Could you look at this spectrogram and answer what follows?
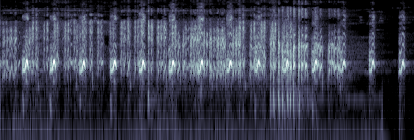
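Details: Lure call of the White-breasted waterhen (Amaurornis phoenicurus): repeated low hooting notes with a brief upward inflection, near two a second, over rough croaking chatter, thinning to isolated hoots at the end.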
